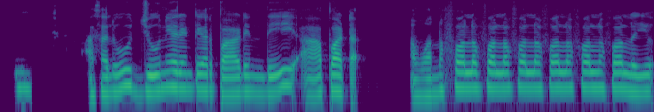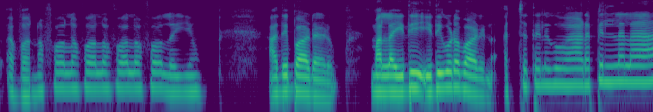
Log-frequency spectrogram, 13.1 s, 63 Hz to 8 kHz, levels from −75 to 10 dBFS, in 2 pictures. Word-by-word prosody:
హ్మ్. 180 0 -9 0.6
అసలు 150 +3 -4 0.3
'జూనియర్ 175 +3 0
ఎన్టీఆర్' 165 -1 -3
పాడింది 145 +1 -2 0.4
ఆ - - -1
పాట. 155 -2 +2 0.6
'అ - - -5
వనో 140 +4 -5
follow 180 -1 +1
follow 175 -1 0
follow 180 -1 -1
follow 180 0 -1
follow 180 0 -2
follow 175 -2 0
you 160 - -3 0.2
I - - -7
వాన 140 +3 -3
follow 175 0 -3
follow 175 0 -1
follow 175 0 -1
follow 175 -4 -2
you' 155 0 -5 0.8
అది 155 +2 +3
పాడాడు. 130 -6 +5 0.5
మళ్ళా 155 0 +7
ఇది, 180 +2 +7
ఇది 175 - +6
కూడా 185 0 +6
పాడిండు. 140 -4 +2
'అచ్చ - - -18 0.2
తెలుగు 205 0 -2 0.2
ఆడపిల్లలా. 235 +3 0
175 Hz, 150 wpm, -24 LUFS, 155-180 Hz, 0.8 s, మళ్ళా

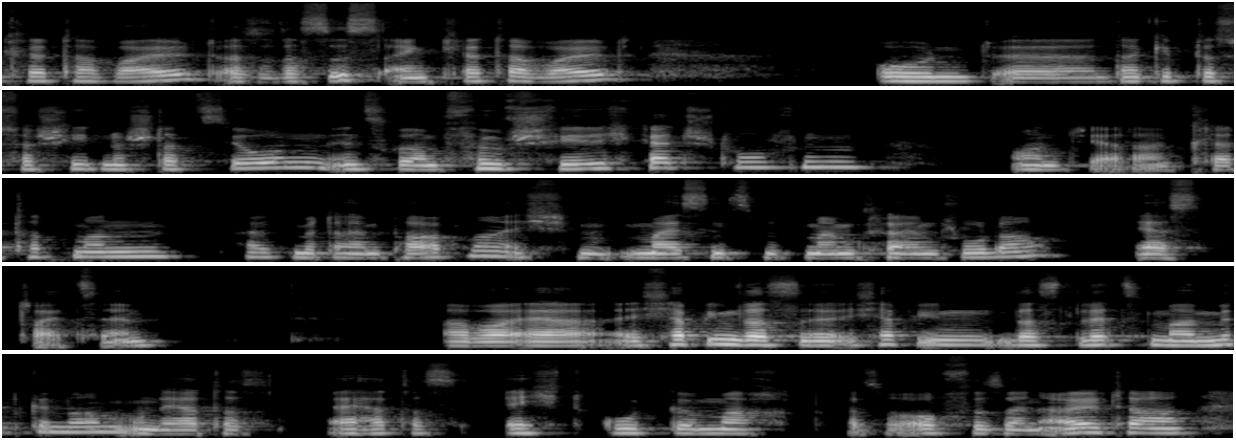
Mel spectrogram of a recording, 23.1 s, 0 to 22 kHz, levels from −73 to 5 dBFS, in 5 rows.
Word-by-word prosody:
Kletterwald 175 +4 0
also, 155 -1 -3
das 160 +1 -4
ist 210 - 0
ein 155 +1 0
Kletterwald 170 +4 +1 0.9
und, 170 -1 +4
äh, 150 +1 -1
da 165 +1 0
gibt 175 +1 -6
es 170 0 -1
verschiedene 170 0 -2
Stationen, 205 +7 -1
insgesamt 170 -2 0
5 190 -2 +1
Schwierigkeitsstufen 225 +5 -1 0.5
und 155 -1 -2
ja, - - -3
dann 70 +2 -7
klettert 160 +4 -4
man 195 +1 0 0.2
halt 175 -1 -7
mit 160 -1 0
einem 155 -1 -1
Partner. 180 +6 0
Ich 170 - -8
m 150 -2 -1
meistens 155 +1 0
mit 155 +1 -6
meinem 155 0 +3
kleinen 150 -1 +1
Bruder. 190 +9 -2 0.3
Er 145 - +3
ist 145 0 -10
13. 160 0 -4 1.0
Aber 155 0 +5
er 155 -1 +3
ich 165 +3 -4
habe 200 0 +7
ihm 205 -1 +7
das, 185 -1 +8
äh 165 0 +5
ich 170 +2 -5
habe 200 0 +2
ihn 185 -1 0
das 175 0 +2
letzte 185 +1 +1
Mal 165 -1 +5
mitgenommen 210 +4 0
und 155 -2 +2
er 150 0 +2
hat - - -4
das 150 0 -7
er 165 -1 0
hat 165 0 -3
das 160 -1 -9
echt 175 0 -3
gut 175 0 -2
gemacht. 165 -1 -1 0.2
Also, - - -6
auch 170 - +2
für 160 - -3
sein 155 -2 -1
Alter. 185 -1 +3
170 Hz, 165 wpm, -25 LUFS, 160-190 Hz, 1.0 s, das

